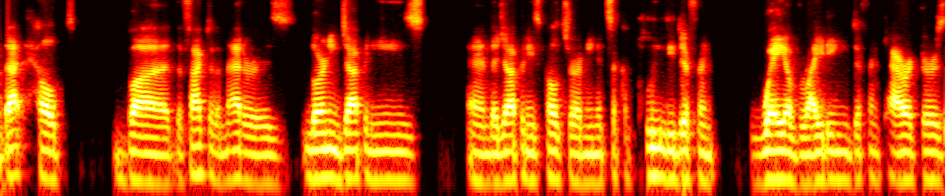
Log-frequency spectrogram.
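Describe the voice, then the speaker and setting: A young adult man from the United States, an interview guest, telling his life story in a measured, reflective way with frequent ums and restarts. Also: low-pitched, a little mellow, poor audio. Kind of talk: conversational storytelling.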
